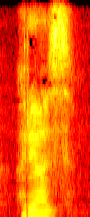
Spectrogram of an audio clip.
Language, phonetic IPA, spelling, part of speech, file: Ukrainian, [ɦrʲazʲ], грязь, noun, Uk-грязь.ogg
- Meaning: 1. mud 2. dirt 3. therapeutic muds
